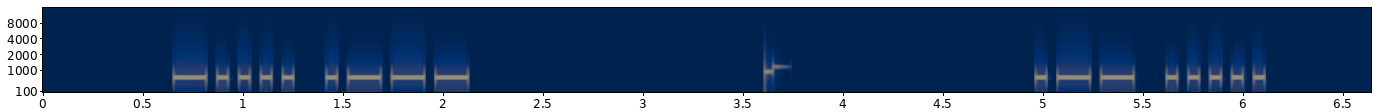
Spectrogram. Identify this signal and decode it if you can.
Morse code, heard as a keyed tone, about 22 wpm, 700 Hz. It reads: 6J W5
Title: Single-Letter Single-Number 22wpm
